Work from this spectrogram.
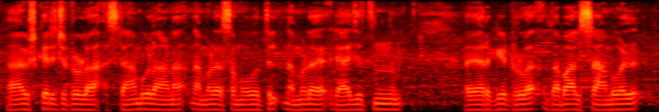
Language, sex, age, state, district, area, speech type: Malayalam, male, 45-60, Kerala, Kottayam, rural, spontaneous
